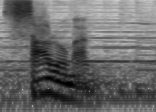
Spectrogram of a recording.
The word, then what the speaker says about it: Saruman: not again valve it's gunned of it is Saruman it is pay or don't not Theo death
